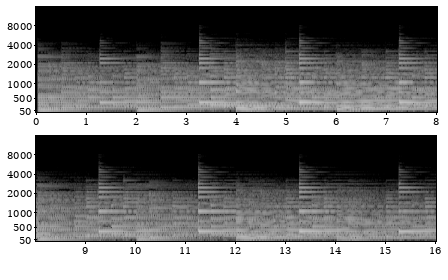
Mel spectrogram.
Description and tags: dark piano-accomplisment with left hand, to replace bass or use as intro.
